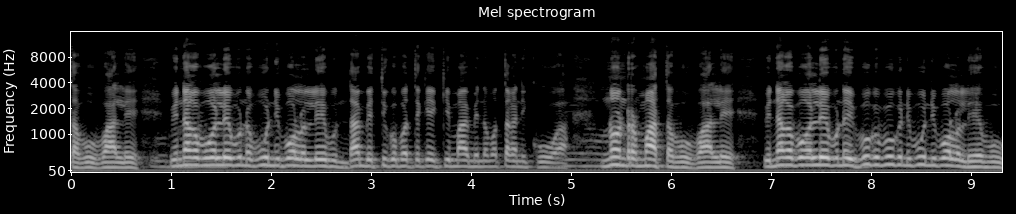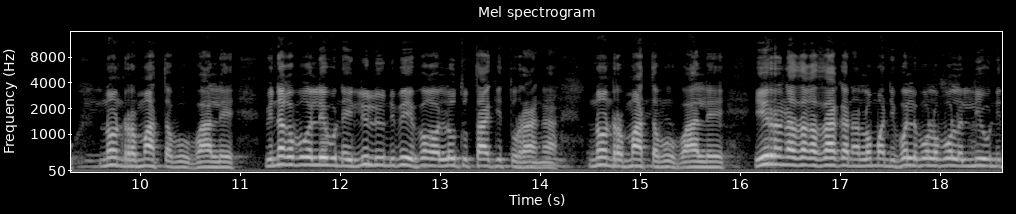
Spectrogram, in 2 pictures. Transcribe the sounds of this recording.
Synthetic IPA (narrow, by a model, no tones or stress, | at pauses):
taβuβale̞ | βinaɡaβoɡale̞βunaβuniβo̞lale̞βundambetikapatek̬ekimaminamataɡanikoa | no̞nɾamataβuβale̞ | βinaɡaβoɡale̞βunajβuɡaβuɡaniβuniβo̞lale̞βuno̞nɾamataβuβale̞ | βinaɡaβoɡale̞βunajliliuniβe̞jβaɡalowtutak̬ituɾaŋa | no̞nɾamataβuβale̞ | iɾanaðakaðak̬analo̞maniβaleβolaβolaliwni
